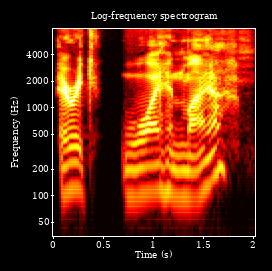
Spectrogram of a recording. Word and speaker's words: Eric Weihenmayer: Eric Weihenmayer is how you say it.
